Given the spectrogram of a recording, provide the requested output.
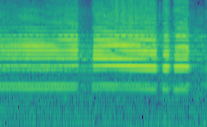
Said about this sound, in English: And that wasn't a car that just drove by beeping a horn. That was Jonathan Lanzi with his loud bike horn.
